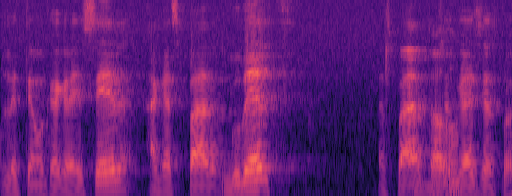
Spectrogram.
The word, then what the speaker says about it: Gaspard: Gaspar, con D al final, no es del Gaspar, termina en D, y creo que la pronunciación... Gaspar. Sí, pero Gaspar, ¿pero qué pronunciación? ¿Es francesa o brasileña? Es francesa más que nada. Es francesa. Pero Gaspar.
